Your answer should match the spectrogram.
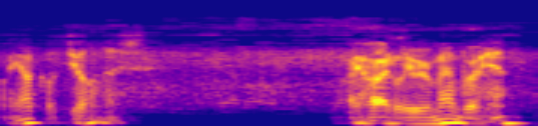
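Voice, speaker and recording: Lead: tough wisecracking drifter, lowish voice, hissy old radio. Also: male voice, moderate pace. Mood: wry. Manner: tough, sardonic, hard-boiled. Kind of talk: 1940s radio acting. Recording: muffled old radio recording with loud hiss.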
